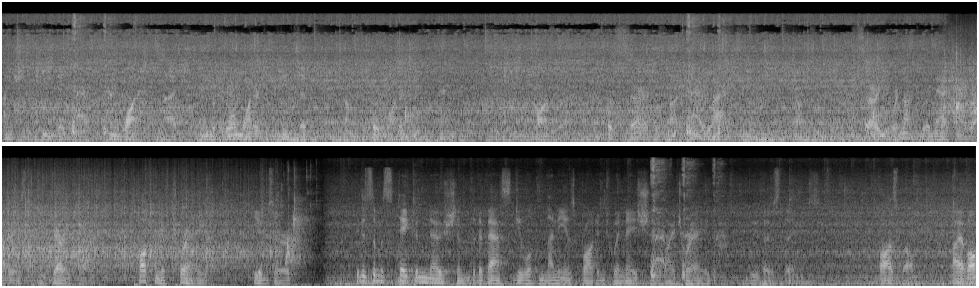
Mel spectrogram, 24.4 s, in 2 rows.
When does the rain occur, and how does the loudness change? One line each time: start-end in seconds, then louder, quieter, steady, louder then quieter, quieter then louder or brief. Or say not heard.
0.0-24.3 quieter.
